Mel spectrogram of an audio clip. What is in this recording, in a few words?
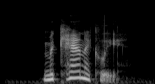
"mechanically", spelling voice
